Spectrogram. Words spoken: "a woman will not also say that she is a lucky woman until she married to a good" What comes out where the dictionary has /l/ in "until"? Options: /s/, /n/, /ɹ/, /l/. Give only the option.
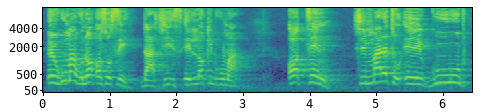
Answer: /n/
